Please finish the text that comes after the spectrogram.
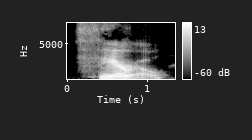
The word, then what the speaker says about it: pharaoh: to be careful because there's an a o h at the end it sounds like an o w right Pharaoh Pharaoh so here's the pronunciation in American English Sero pharaoh okay an example sentence he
